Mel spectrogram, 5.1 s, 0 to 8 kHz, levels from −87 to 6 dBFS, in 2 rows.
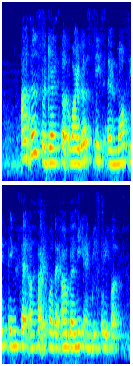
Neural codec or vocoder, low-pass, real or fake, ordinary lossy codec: codec, 24 kHz, 3 kbps, HILCodec; 7.2 kHz; fake; Opus, 64 kbps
